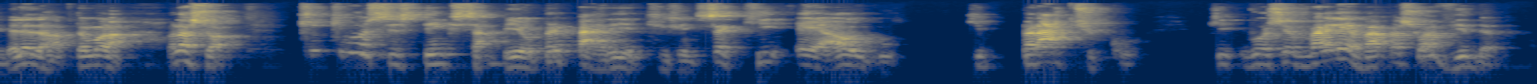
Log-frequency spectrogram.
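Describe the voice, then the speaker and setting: A middle-aged Brazilian man teaching a live online law class, lively and addressing his students directly. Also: medium pitch. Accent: Brazilian Portuguese. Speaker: law professor. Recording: echoey room.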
